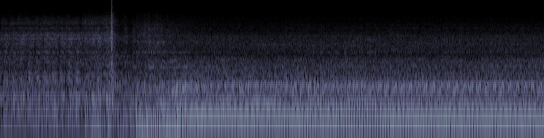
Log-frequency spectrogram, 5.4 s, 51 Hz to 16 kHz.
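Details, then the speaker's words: 1988 Chevy Cavalier Z24 cold start after sitting 3–4 days: brief crank, catches at once, settles to smooth even high idle just over 1,000 rpm, oil pressure about 60 psi cold, charging; service engine soon light on; runs perfect. "wow it fired right up it it runs perfect no joke it's got a quarter of a tank of gas oil pressure is right around what is that around 60 60 PSI cold voltage is charging idle currently high idle sitting at just over 1,000 RPM"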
